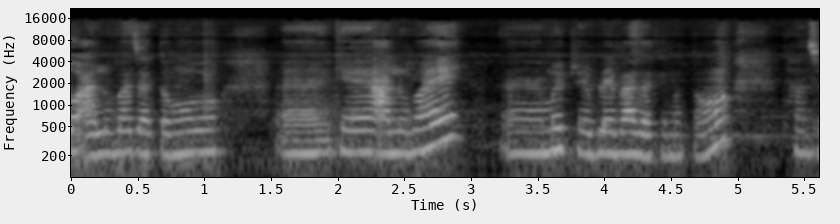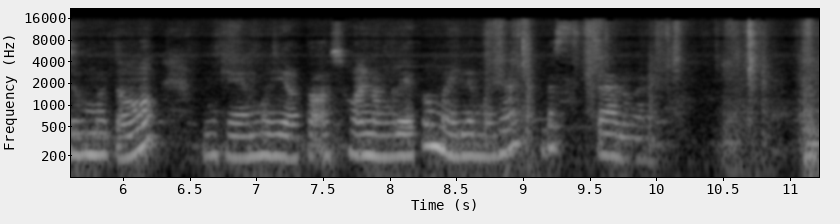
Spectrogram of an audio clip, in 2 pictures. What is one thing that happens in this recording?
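A woman talks with animation, close by.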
